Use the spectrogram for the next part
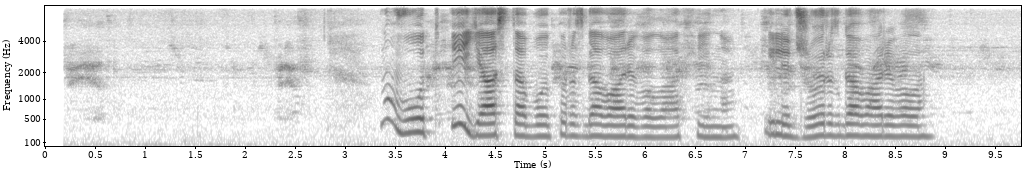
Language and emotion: Russian, positive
